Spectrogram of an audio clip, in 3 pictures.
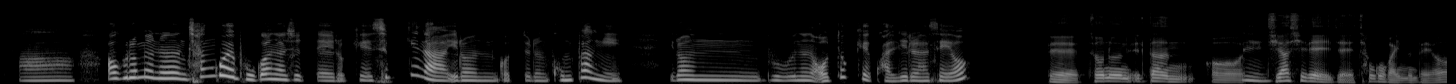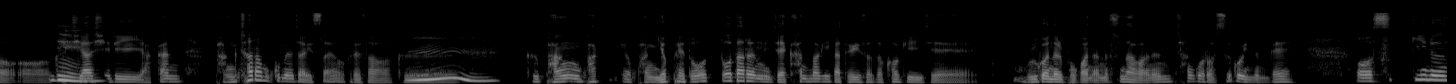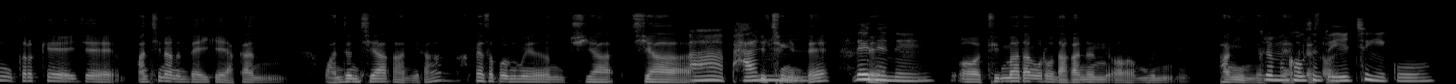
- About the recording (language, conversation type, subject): Korean, podcast, 작은 집이 더 넓어 보이게 하려면 무엇이 가장 중요할까요?
- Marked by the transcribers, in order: none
